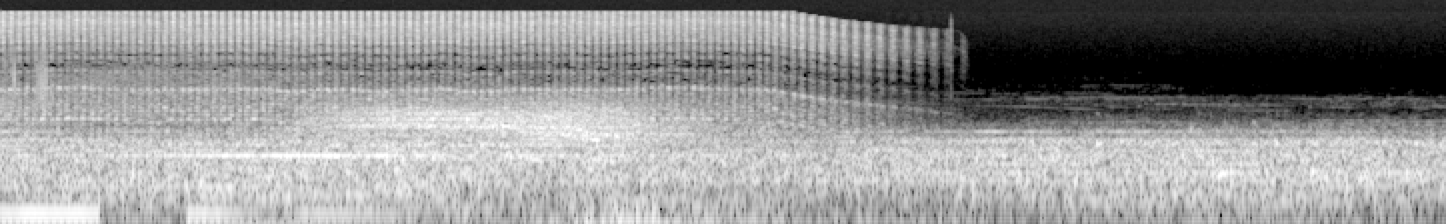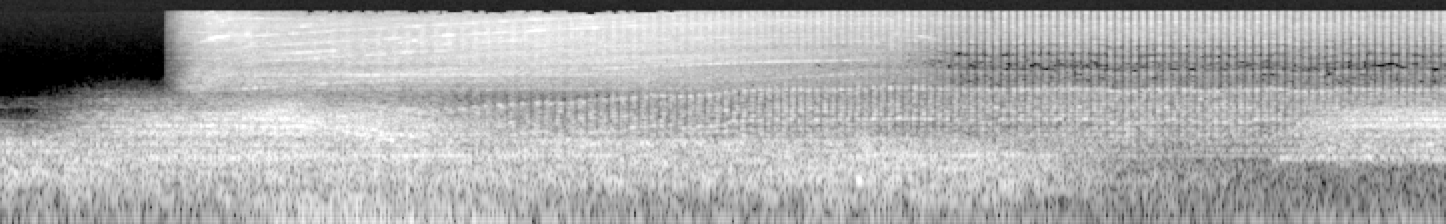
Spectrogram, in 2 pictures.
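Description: A submarine engine hums steadily underwater.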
